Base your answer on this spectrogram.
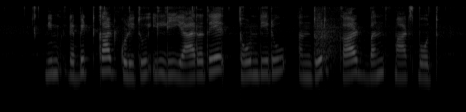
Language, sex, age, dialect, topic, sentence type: Kannada, female, 18-24, Northeastern, banking, statement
